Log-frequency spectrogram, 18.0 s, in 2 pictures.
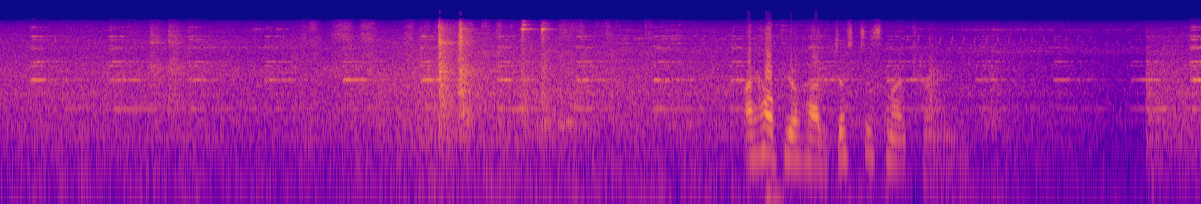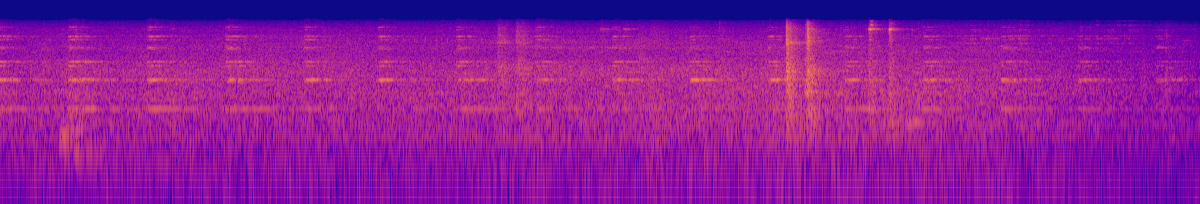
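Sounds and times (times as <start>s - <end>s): train coaches rolling past: 0.0s - 18.0s
train wheel clicks: 0.3s - 5.2s, 11.4s - 18.0s.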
